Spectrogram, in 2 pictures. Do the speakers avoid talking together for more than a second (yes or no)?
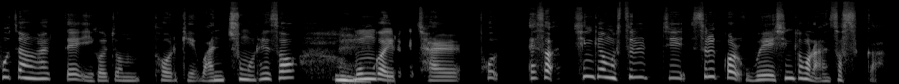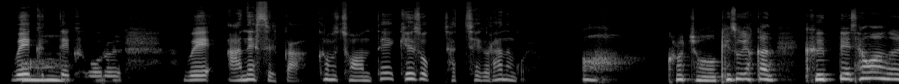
yes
